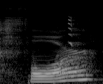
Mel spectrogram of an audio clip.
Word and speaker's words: foreigners: And then we have the and the letter S says the Z sound. So I would write it as foreigners.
